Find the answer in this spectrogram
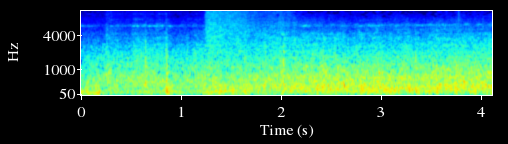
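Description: Miniature park train rolling along its narrow-gauge track, heard from a riding car: a steady rumble of the wheels on the rails with a few short clacks.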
